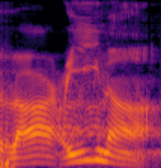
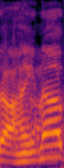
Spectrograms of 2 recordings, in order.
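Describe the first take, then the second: First: The middle of the word is drawn out long. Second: The middle of the word is said short. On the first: A twisted form that turns it into an insult. The speaker calls it wrong. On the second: A respectful request to be given consideration. The speaker calls it right.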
